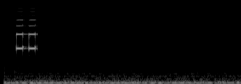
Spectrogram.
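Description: Two quick, high electronic beeps close together, followed by a low steady room hum.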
